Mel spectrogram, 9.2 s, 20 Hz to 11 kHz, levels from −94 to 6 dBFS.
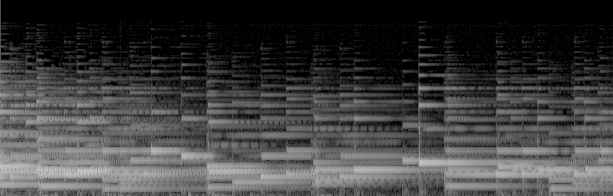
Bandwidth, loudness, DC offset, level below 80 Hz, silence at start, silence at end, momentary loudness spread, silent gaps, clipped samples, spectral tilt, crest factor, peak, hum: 5.2 kHz; -26 LUFS; under 0.1%; -56 dBFS; 0 s; 0 s; 9 LU; none; under 0.1%; -9 dB/octave; 18 dB; -8 dBFS; none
